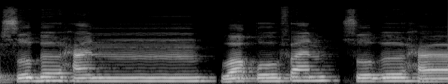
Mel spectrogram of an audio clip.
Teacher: با حروف قلقلہ میں سے ہے تو اس کو تھوڑا سا ہلا کر پڑھیں گے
